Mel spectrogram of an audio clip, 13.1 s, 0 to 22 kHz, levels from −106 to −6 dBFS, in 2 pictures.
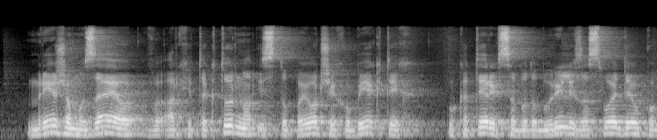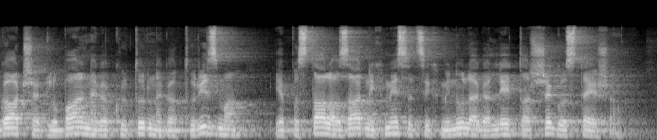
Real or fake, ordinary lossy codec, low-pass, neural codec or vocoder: real; none; 10.8 kHz; none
